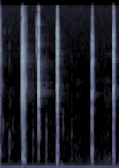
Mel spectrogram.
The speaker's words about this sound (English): But that's not the knock you do when you're just looking for packages. That's the knock you're doing when you're trying to drop off a package.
